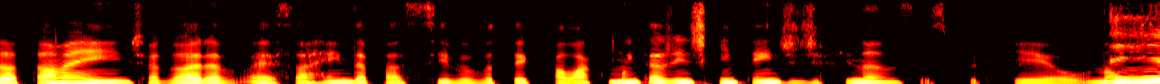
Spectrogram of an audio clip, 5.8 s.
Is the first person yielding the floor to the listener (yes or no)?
yes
